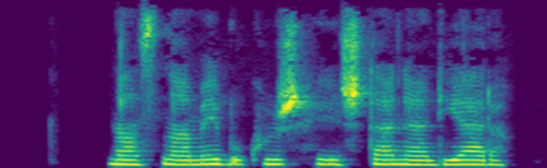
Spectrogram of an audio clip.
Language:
Central Kurdish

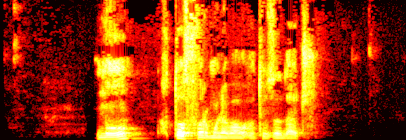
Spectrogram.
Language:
Belarusian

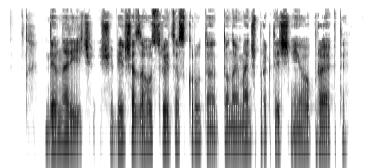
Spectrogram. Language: Ukrainian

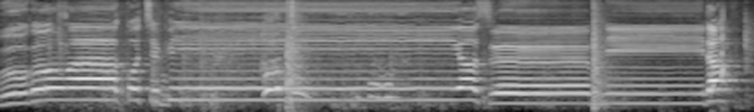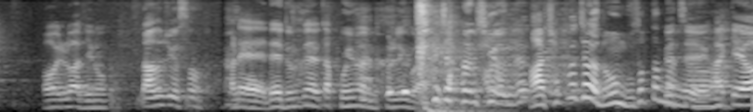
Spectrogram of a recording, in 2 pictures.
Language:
Korean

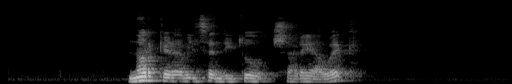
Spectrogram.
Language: Basque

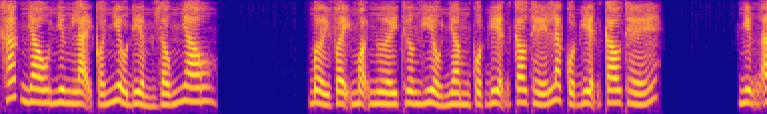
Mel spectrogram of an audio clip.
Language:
Vietnamese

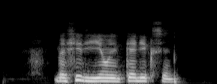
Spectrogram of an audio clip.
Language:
Kabyle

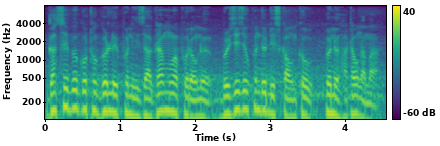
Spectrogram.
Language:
Bodo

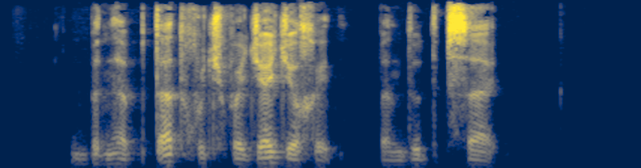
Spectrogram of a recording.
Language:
Abkhazian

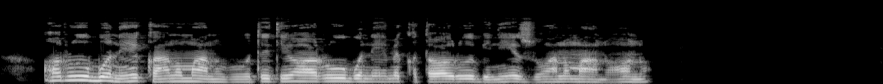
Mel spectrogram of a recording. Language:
Igbo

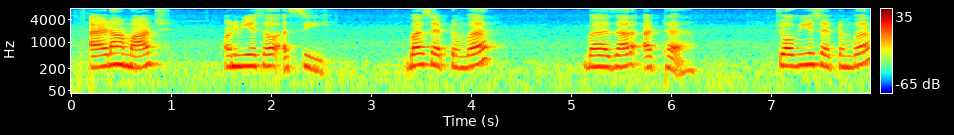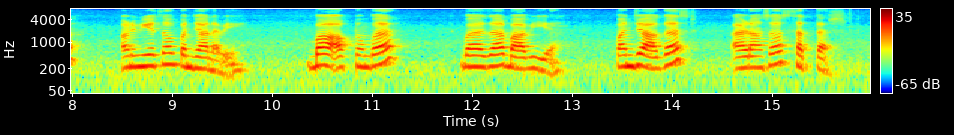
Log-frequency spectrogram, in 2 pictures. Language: Sindhi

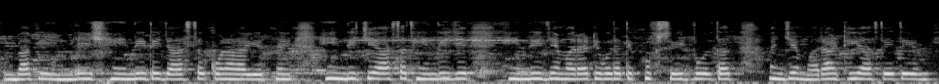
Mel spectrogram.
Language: Marathi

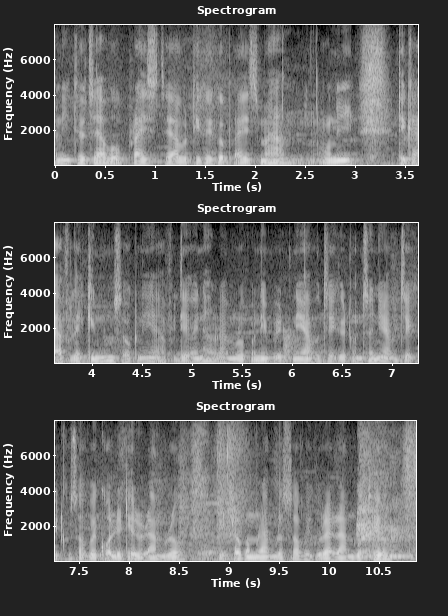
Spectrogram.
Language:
Nepali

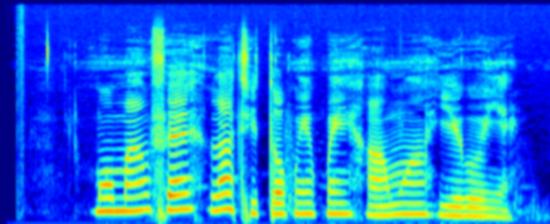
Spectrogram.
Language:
Yoruba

